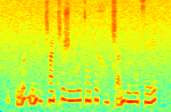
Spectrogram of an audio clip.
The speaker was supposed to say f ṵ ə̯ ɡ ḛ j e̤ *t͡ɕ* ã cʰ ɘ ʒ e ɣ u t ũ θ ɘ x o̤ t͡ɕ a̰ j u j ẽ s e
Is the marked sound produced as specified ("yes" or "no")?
no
